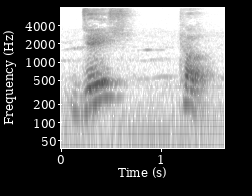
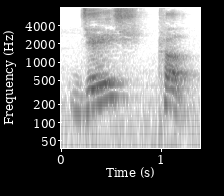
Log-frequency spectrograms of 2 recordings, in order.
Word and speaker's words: ज्येष्ठ: जेठ, ज्येष्ठ, जे आधा ज है ना, तो उसको य के साथ हम प्रोनाउंस करेंगे, य पे क्या लगा हुआ है, एक ही मात्रा, तो जे जे ज्येष्ठ, ज्येष्ठ, ठ से ठठेरा वाला, ज्येष्ठ।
